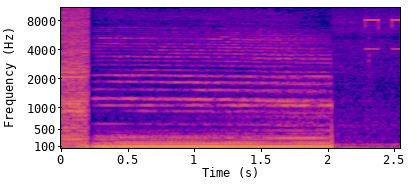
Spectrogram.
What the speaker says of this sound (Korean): 이른 새벽 알람에 맞춰 눈을 뜬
